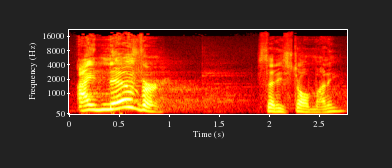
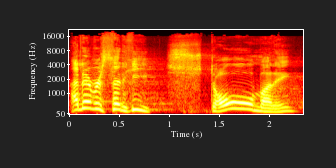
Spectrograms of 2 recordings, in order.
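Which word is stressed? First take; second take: never; stole. First: The stress is on "never". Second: The stress is on "stole".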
